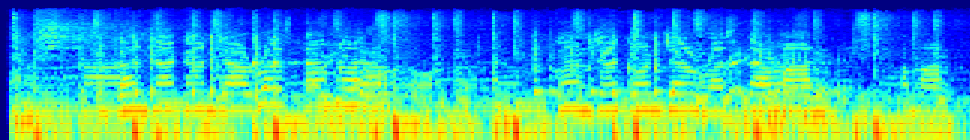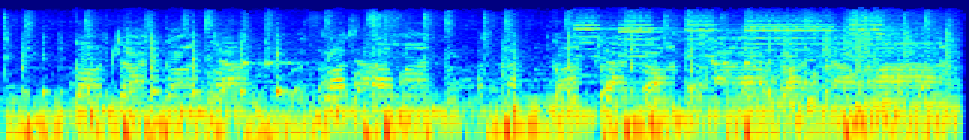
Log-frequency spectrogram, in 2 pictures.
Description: Reggae - Ragga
